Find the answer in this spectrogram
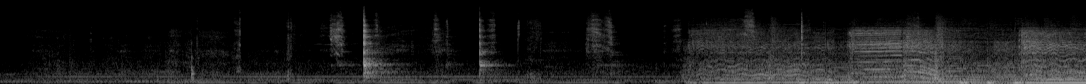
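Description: Short, scattered scrapes and taps of a spreader smoothing body putty onto a steel car frame rail, the sharpest about four seconds in. Background guitar music comes in about seven seconds in and is louder than the scraping.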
